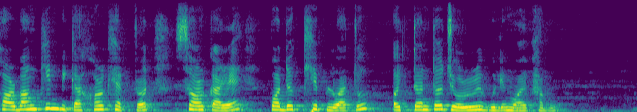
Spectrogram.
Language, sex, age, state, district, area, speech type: Assamese, female, 18-30, Assam, Sonitpur, urban, spontaneous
